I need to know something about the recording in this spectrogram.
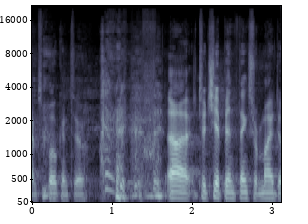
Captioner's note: everybody laughs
